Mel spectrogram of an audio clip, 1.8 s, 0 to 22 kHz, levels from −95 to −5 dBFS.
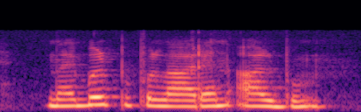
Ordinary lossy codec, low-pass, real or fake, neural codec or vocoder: none; 7.2 kHz; real; none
